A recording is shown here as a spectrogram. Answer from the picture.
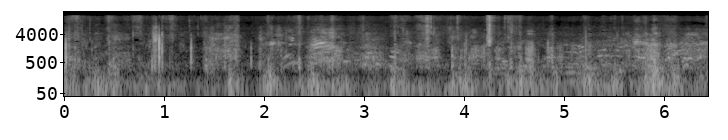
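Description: Handling noise from a phone being carried and moved against clothing: scattered clicks, knocks and rubbing, with faint voices in the background.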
